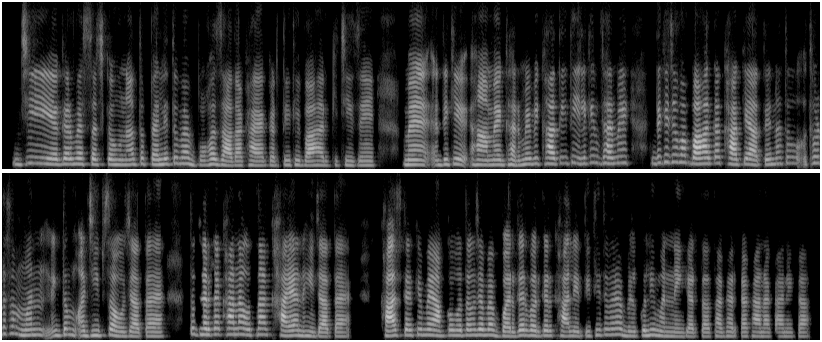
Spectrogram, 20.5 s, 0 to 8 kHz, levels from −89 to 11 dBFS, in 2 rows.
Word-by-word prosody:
जी। 275 +2 -1
अगर 255 +1 +2
मैं 260 0 0
सच 250 -2 -3
कहूँ 235 -2 -3
ना 235 +1 -1
तो - - -3
पहले 245 0 -1
तो 290 +2 -7
मैं 280 -3 -2
बहुत 220 +4 -2
ज़्यादा 200 -2 +2
ख़ाया 200 -2 +1
करती 205 +2 -8
थी 220 +1 -7
बाहर 205 0 +1
की 200 +2 -17
चीज़ें। 205 -1 -7 0.4
मैं 230 -1 +4
अ, 220 - -7
देखिए 245 +1 -1
हाँ, 230 -1 +3
मैं 230 0 +1
घर 230 -2 -1
में 255 +3 -1
भी 275 - -4
खाती 275 +2 +3
थी 290 -4 -5
लेकिन 320 +4 -7
घर 285 -1 +2
में 315 +1 -3 0.4
देखिए 340 +3 -4
जब 350 0 -5
आप 335 -1 0
बाहर 275 0 +9
का 300 +1 -2
खाके 255 -3 +3
आते 225 +1 -1
हैं 245 - -3
ना 275 +1 -7
तो 295 -1 -12
थोड़ा-सा 320 +2 -6
मन 260 -1 -3
एकदम 255 +3 -5
अजीब-सा 240 +2 -1
हो 215 -2 +1
जाता 205 -1 0
है। 200 -1 0 0.3
तो 300 - -4
घर 280 0 +4
का 290 - +1
ख़ाना 290 0 +3
उतना 280 +2 0
ख़ाया 235 0 +5
नहीं 225 -3 -4
जाता 195 0 0
है। - - -7 0.4
ख़ास 230 +2 +9
करके 260 +1 -2
मैं 260 -1 +3
आपको 245 +1 +3
बताऊँ 255 +1 -1
जब 265 0 +2
मैं 260 -3 0
बर्गर-वर्गर 235 +2 +1
ख़ा 215 -2 +4
लेती 215 0 -6
थी 255 +3 -9
तो 275 - -7
मेरा 280 +1 -2
बिल्कुल 220 +3 -4
ही 260 - -3
मन 220 -3 -3
नहीं 195 -1 -6
करता 195 0 -4
था 205 +1 -5
घर 205 0 -5
का 200 - -2
खाना 200 -1 -2
खाने 195 0 -8
का 195 0 -6
240 Hz, 240 wpm, -24 LUFS, 210-270 Hz, 0.4 s, बाहर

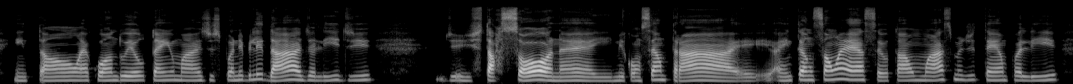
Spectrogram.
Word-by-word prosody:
então 180 +1 -2
é 190 - -1
quando 190 +1 -3
eu 195 +1 -2
tenho 195 0 -3
mais 190 -1 -4
disponibilidade 200 0 +1
ali 190 +2 -8
de 200 +3 -10 0.7
de 185 -5 -11
estar 175 +1 +1
só, 200 +1 +7
né, 180 -1 -2
e 170 0 -12
me 180 +1 -9
concentrar. 180 -3 +2
E 165 0 -12
a - - -6
intenção 205 +4 0
é 235 -3 +5
essa, 210 -2 +1
eu 175 - -6
tá 185 +1 -2
o 190 - -5
máximo 195 +4 -2
de 210 0 -13
tempo 195 -2 -5
ali, 195 +3 -6
190 Hz, 155 wpm, -23 LUFS, 180-205 Hz, 0.7 s, só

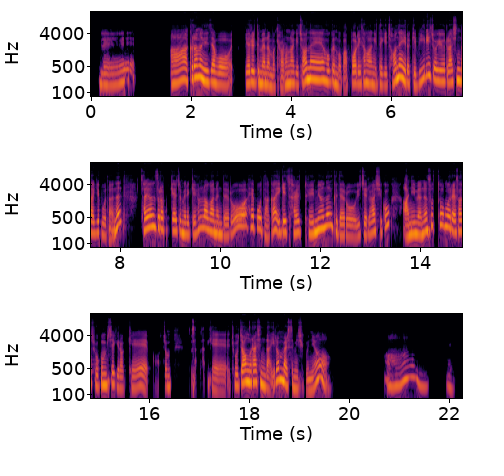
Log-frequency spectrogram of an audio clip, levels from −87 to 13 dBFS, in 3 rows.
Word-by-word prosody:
네. 170 +1 -6 0.9
아 200 +6 +1
그러면 260 0 +6
이제 200 -1 +3
뭐 165 -3 -2 0.3
예를 185 +1 +1
들면은 175 -3 0
뭐 150 - -8
결혼하기 170 +4 -3
전에 230 +3 +4
혹은 200 -4 0
뭐 - - -6
맞벌이 185 -1 -2
상황이 180 -3 -3
되기 160 -1 -8
전에 240 +10 +5
이렇게 180 -5 -2
미리 240 - -1
조율을 205 -6 0
하신다기보다는 205 - +1 0.4
자연스럽게 250 -3 +3
좀 210 -3 0
이렇게 180 0 -5
흘러가는 225 -6 +1
대로 200 - 0
해 280 - +1
보다가 240 - -1
이게 210 -1 +2
잘 205 0 -4
되면은 255 +12 +3
그대로 170 - -3
유지를 175 +1 -6
하시고 220 +9 -2 0.2
아니면은 185 +5 +1
소통을 305 +1 0
해서 215 +1 +2
조금씩 190 0 -3
이렇게 160 +2 -6 0.2
어 - - -24
좀 165 0 -8 0.4
사 - - -12 0.2
이렇게 125 -4 -10
조정을 215 +5 +4
하신다 200 -9 +1
이런 250 +2 +1
말씀이시군요. 175 - -2 1.1
아. 185 +4 -6 0.7
네. 160 -6 -18
195 Hz, 320 characters per minute, -20 LUFS, 170-230 Hz, 1.1 s, 그러면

